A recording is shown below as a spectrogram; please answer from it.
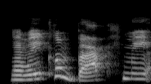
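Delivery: high-pitched speech muffled by a mouthful of food. Giving final thoughts at the end of the session, talking with mouth full. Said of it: "I just put a mouthful of chocolate-covered almonds".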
